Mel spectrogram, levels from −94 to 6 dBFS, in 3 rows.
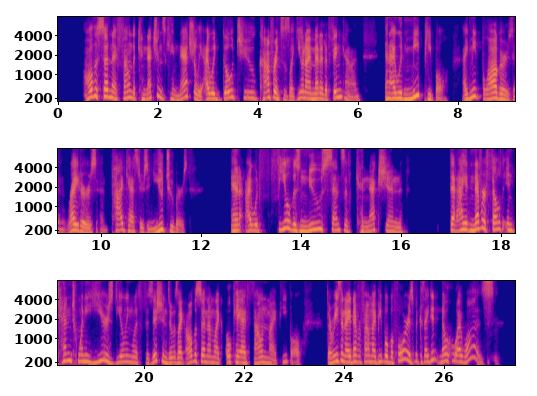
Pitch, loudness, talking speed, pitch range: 195 Hz, -25 LUFS, 195 wpm, 170-220 Hz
